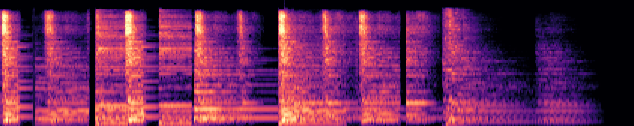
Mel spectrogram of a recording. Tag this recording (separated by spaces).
electronic FL Guitars loop made sound studio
